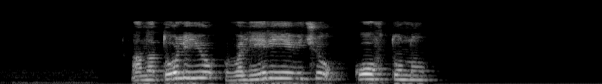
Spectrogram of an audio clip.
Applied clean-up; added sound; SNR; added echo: none; none; none; reverberation time 0.3 s.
